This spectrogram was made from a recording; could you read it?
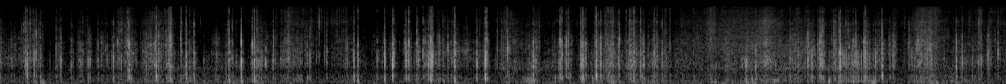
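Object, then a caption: Glitter-coated foam sponge. Long acrylic nails scratch over the face of a small rectangular glitter-coated foam sponge with a glittery textured surface, standing upright on a table. The result is a dense, continuous run of dry crinkling and crackling scratches with many quick bright ticks, steady throughout the clip.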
